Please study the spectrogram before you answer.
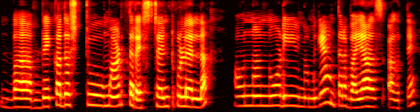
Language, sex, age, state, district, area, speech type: Kannada, female, 60+, Karnataka, Chitradurga, rural, spontaneous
